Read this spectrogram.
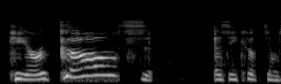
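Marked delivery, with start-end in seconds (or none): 0.1-1.4 high, loud battle cry, the word goes held long; narrated scream. A narrator's reading. Sion screams at the pinned ninja, a loud battle cry. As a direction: shout it as you kick. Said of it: "Then Sion screamed".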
